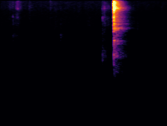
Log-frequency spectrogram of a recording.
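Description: Long-nosed butane utility lighter sparked once, a single sharp click about one and a half seconds in that trails off briefly as the flame lights.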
